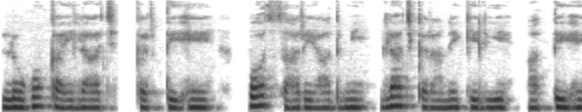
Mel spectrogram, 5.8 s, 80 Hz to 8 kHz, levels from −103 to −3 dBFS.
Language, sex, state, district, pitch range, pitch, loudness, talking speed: Hindi, female, Uttar Pradesh, Etah, 200-210 Hz, 205 Hz, -30 LUFS, 145 wpm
